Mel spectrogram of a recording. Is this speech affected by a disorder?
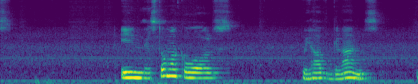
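No.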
